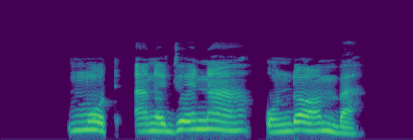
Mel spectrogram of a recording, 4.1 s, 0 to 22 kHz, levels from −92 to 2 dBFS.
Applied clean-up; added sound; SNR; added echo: none; none; none; none.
